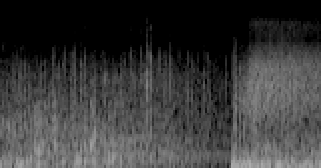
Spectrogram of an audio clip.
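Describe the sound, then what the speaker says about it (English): Thunder from a storm rolls as a deep, heavy rumble, then a sudden louder crack-like burst jumps in and sustains, a powerful broadband roar with no speech over it. "Did you guys hear that thunder?"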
